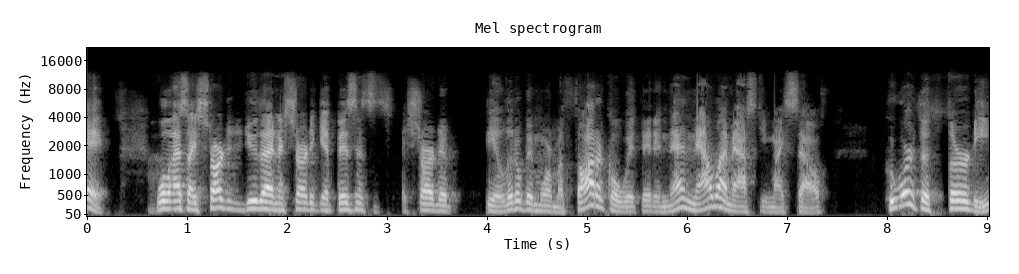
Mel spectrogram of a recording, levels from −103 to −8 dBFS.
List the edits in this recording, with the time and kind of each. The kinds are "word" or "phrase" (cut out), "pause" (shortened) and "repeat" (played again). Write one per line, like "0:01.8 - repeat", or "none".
none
